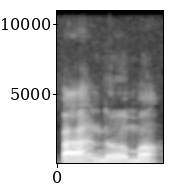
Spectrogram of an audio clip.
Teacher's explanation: the word Panama has the stress on the first syllable · in Panama, we are going to be slightly louder on the first syllable as opposed to the second and the third syllable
